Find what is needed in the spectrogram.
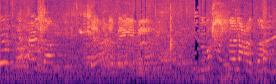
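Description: Several children's voices talking and calling out over one another, high-pitched and continuous.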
